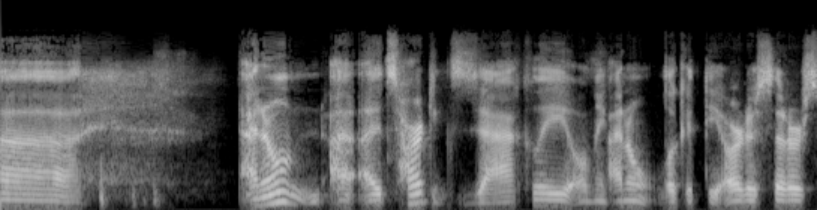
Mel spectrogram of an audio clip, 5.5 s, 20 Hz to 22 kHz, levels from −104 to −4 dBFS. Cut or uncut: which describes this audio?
cut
